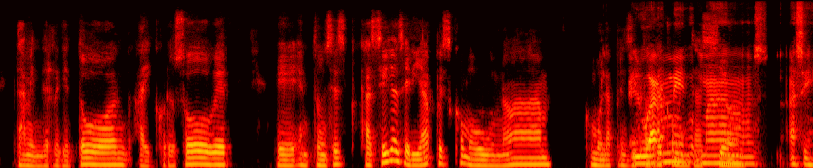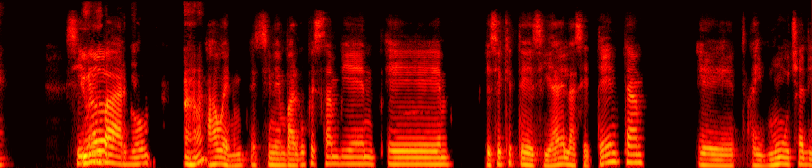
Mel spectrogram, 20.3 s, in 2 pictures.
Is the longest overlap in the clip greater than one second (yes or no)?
yes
